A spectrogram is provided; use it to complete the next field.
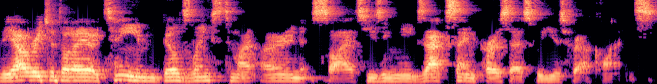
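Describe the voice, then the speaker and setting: A man's medium-pitched voice in an Australian accent, fairly slow, fairly even in intonation, with hardly any pauses. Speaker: business owner. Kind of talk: sales pitch.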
